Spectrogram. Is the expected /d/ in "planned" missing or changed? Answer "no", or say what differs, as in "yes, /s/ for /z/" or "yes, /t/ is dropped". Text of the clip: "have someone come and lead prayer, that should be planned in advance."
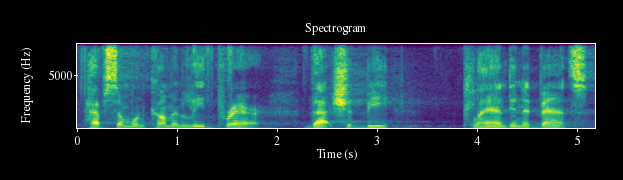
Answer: no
